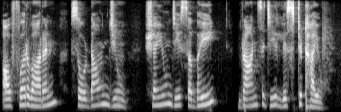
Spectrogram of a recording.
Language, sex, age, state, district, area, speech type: Sindhi, female, 30-45, Gujarat, Surat, urban, read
